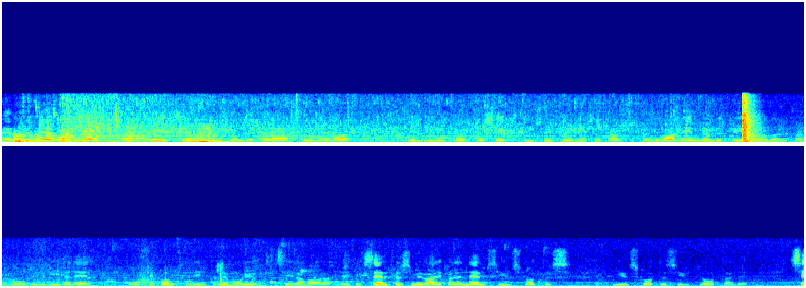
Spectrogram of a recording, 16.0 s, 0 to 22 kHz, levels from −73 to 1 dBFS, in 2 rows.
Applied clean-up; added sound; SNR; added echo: none; Toilet flush; -3 dB; none.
